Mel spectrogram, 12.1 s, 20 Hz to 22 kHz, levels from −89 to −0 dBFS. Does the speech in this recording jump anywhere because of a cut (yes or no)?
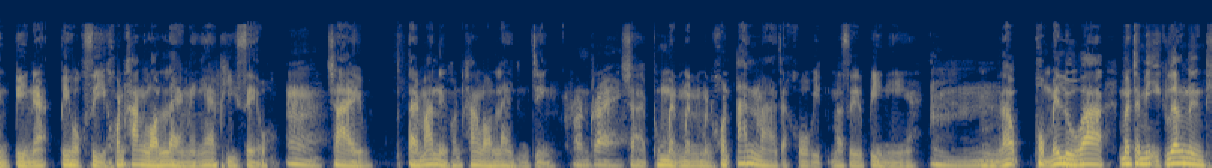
yes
